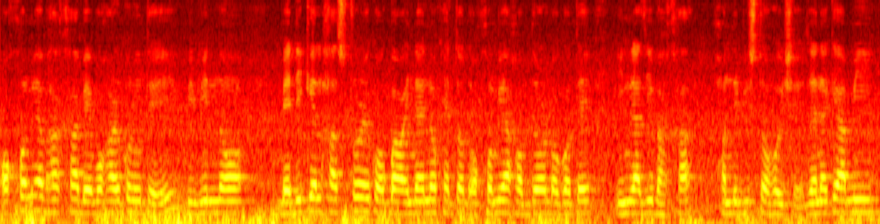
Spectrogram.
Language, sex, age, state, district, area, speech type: Assamese, male, 45-60, Assam, Charaideo, urban, spontaneous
